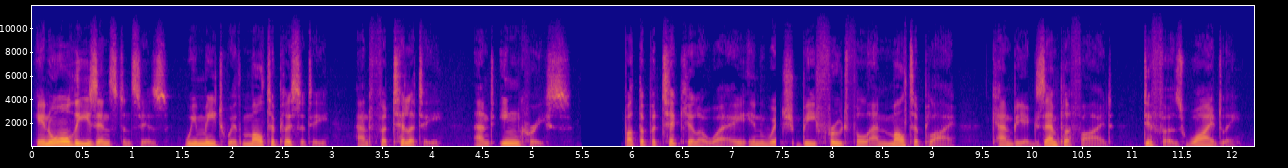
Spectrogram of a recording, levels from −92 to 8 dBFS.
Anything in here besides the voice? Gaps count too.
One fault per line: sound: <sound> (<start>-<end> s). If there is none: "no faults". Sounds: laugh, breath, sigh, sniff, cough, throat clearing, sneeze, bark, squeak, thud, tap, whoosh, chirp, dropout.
sound: dropout (7.4-7.5 s)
